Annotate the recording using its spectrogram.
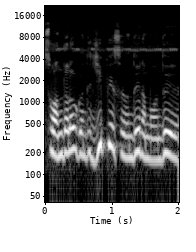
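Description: A man talking, with a thin, steady high-pitched whine underneath throughout.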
